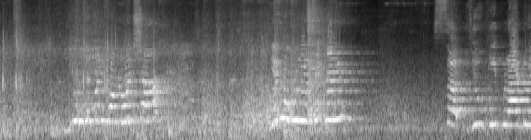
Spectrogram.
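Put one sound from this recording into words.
A young woman speaks close by with emotion, her voice rising and falling.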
